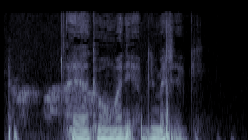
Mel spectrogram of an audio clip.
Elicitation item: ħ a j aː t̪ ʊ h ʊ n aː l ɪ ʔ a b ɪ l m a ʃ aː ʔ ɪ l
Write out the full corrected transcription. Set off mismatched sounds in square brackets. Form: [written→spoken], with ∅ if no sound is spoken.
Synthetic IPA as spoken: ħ a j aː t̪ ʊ h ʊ [n→m] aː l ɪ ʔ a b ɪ l m a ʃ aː [ʔ→k] ɪ l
